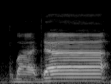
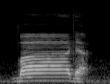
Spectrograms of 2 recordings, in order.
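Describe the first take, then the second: First: The second syllable's vowel is long. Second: The first syllable's vowel is long. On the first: The speaker calls it right. "Yang dipanjangkan adalah danya" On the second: The speaker calls it wrong. "Nah itu justru dua kesalahan"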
